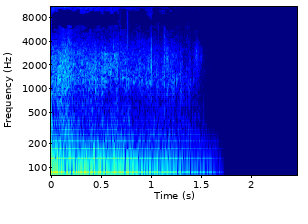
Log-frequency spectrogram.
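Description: Explosion-style boom sound effect of an animated logo reveal: a deep rumble that fades and then cuts off abruptly about three-quarters of the way through.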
